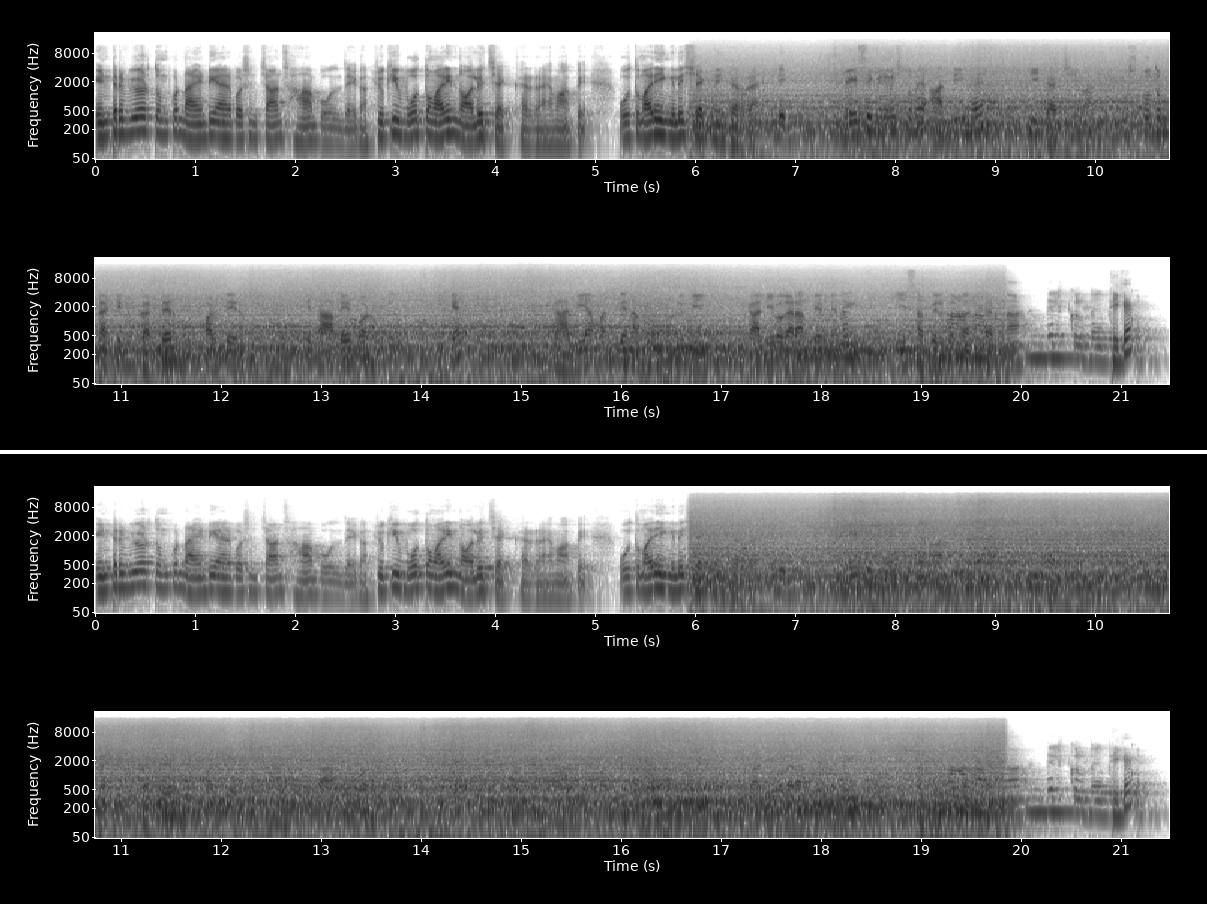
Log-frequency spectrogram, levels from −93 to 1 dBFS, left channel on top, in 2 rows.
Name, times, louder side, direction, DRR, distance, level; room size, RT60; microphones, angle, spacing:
voice 1, 0.0-6.9 7.5-8.9 9.3-12.4 12.8-13.7 14.3-14.4 15.3-16.9 17.2-18.3 18.7-20.0 20.9-21.1, left 4 dB, 75° left, 15 dB, 0.4 m, -26 dB
sound 1, 5.9-19.9, right 2 dB, 30° right, 0.5 m, -23 dB
voice 2, 6.4-6.9 13.3-14.3 15.7-15.9 17.5-18.4 19.1-21.2, equal, 10° left, 5 dB, 1.2 m, -30 dB
11.0 x 10.0 x 6.5 m, 0.69 s
head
